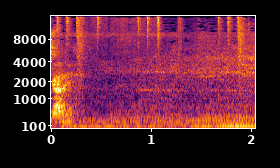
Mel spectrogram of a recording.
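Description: A low, steady rumble that grows louder towards the end.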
